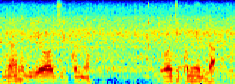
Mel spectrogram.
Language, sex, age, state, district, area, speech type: Malayalam, male, 18-30, Kerala, Malappuram, rural, spontaneous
